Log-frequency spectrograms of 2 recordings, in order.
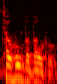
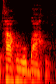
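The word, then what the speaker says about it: תֹהוּ וָבֹהוּ: you'll hear the orthodox, the standard form for pronouncing it is tohu vavohu.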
